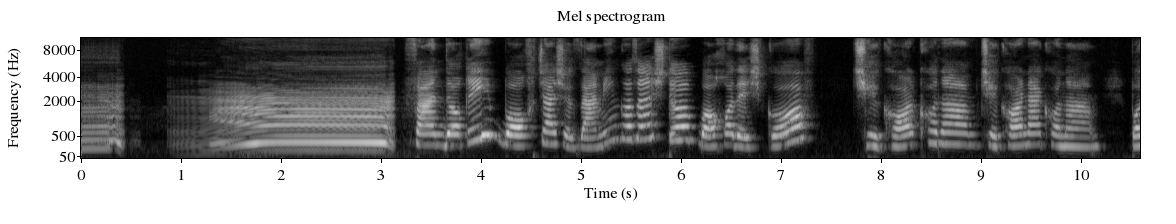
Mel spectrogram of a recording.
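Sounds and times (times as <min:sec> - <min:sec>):
large cow mooing: 0:00.0 - 0:03.2
speech: 0:03.5 - 0:10.5.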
